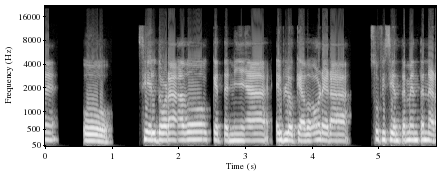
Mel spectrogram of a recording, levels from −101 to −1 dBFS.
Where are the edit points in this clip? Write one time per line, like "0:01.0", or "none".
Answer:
none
